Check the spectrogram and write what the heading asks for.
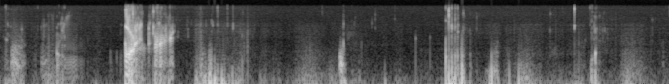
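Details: Irregular low gurgling and rumbling belly bursts with quiet gaps, recorded late at night; ordinary stomach growling, normal bowel sounds (borborygmi).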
